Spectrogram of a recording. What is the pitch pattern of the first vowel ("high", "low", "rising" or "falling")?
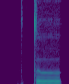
high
